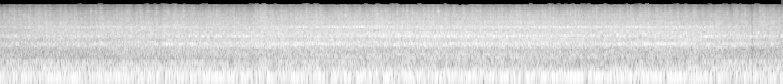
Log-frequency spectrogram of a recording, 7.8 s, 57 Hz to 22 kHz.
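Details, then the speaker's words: Idling 1969 Ford F100 with big-block FE V8 and solid-lifter flat-tappet cam: big loping idle with a light, even metallic ticking over the rumble. This is normal solid-lifter valvetrain clatter, which sounds different from a hydraulic cam. "now you do have some metal knocking around in there which you can hear but that's actually because it's a you know solid lifter flat tappet cam it doesn't sound the same as hydraulic"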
